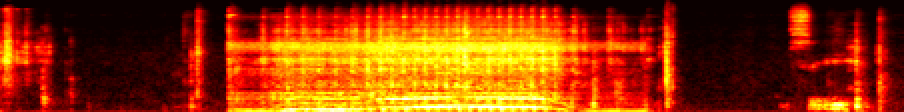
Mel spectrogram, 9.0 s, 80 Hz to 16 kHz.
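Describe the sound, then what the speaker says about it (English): A home sewing machine runs one continuous burst of several seconds while stitching a half-inch seam with backstitching, its motor whirring steadily loud, with quiet handling noises before and after. "we're now going to sew a 1/2 inch seam allowance, back stitch well at the beginning and end"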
